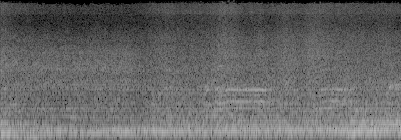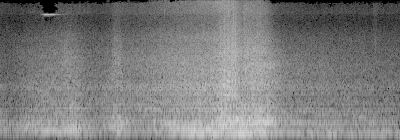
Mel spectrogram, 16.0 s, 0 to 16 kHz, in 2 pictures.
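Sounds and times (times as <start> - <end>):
car engine revving and accelerating: 7.1 - 15.2.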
